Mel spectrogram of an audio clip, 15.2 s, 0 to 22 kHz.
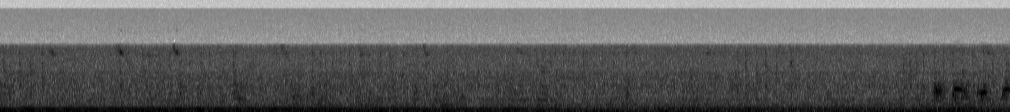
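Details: A large swarm of honey bees settling into a vacant hive on March 24, 2023. A continuous deep hum drones throughout, with scattered faint bird chirps above.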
